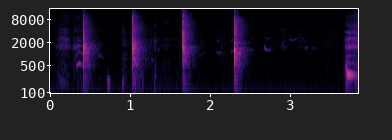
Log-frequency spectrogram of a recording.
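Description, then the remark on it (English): Four loud hand claps in a slow, even rhythm, each a sharp crack with a short tail, followed by faint chirpy sounds and a brief burst of noise at the end. “Guy's head here, my hands for clapping here.”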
